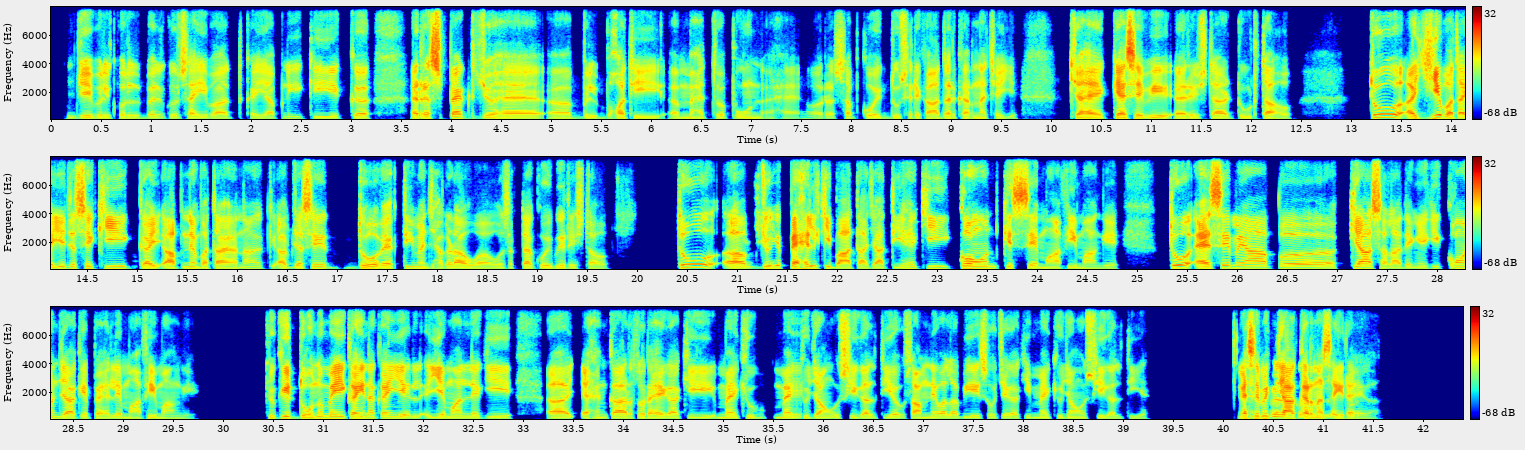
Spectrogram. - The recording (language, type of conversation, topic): Hindi, podcast, टूटे हुए पुराने रिश्तों को फिर से जोड़ने का रास्ता क्या हो सकता है?
- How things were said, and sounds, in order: in English: "रिस्पेक्ट"; tapping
